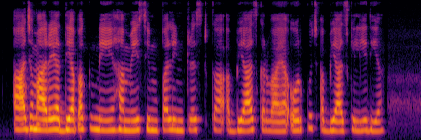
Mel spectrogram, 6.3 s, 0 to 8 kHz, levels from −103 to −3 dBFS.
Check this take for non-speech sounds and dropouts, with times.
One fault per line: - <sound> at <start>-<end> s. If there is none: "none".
none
